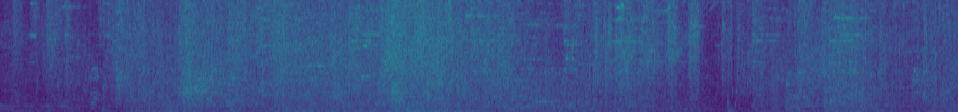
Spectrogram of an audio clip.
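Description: Weapons clash and strike repeatedly.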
